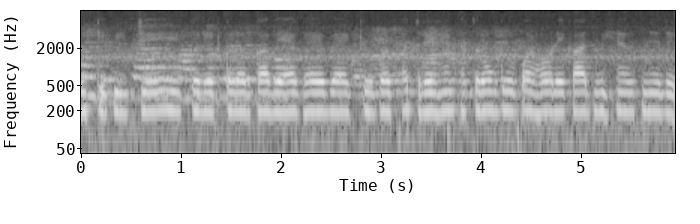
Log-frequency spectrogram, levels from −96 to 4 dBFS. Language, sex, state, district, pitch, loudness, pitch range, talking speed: Hindi, female, Chandigarh, Chandigarh, 195 Hz, -15 LUFS, 195-200 Hz, 200 wpm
